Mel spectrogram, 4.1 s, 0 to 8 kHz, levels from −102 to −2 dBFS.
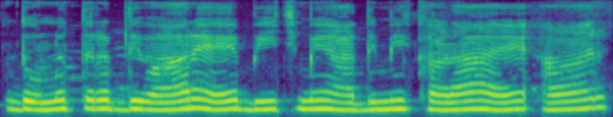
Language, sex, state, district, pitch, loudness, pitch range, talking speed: Hindi, female, Punjab, Kapurthala, 210 Hz, -13 LUFS, 195-215 Hz, 160 wpm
